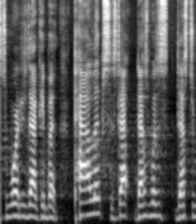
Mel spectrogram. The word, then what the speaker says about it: polyps: And I don't know how to pronounce the word exactly, but polyps, that's the right pronunciation? Yeah, polyps, yeah.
